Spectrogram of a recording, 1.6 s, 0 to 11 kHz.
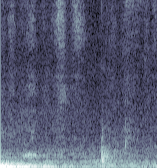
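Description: Writing by hand during a class-11 maths lesson, a soft scratchy stroke that is faint and brief, with no talking.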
